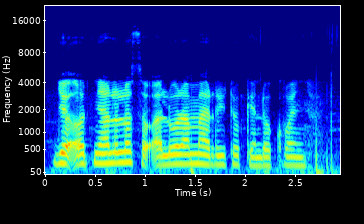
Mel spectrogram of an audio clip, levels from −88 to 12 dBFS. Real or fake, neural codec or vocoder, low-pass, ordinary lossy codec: real; none; 19.8 kHz; MP3, 64 kbps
